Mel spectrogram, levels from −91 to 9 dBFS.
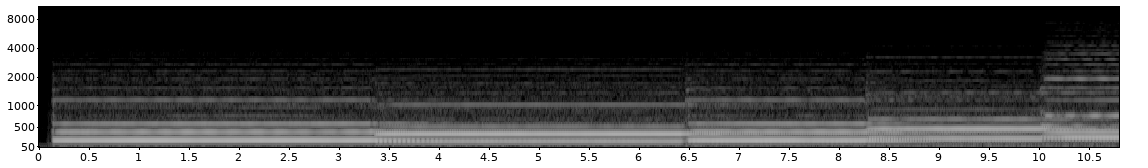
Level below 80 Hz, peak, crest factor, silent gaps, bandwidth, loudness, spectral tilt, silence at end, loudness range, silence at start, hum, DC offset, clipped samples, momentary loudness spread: -58 dBFS; -18 dBFS; 8 dB; none; 3.3 kHz; -28 LUFS; -12.5 dB/octave; 0 s; 1 LU; 0.15 s; none; under 0.1%; under 0.1%; 3 LU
